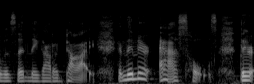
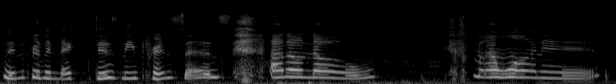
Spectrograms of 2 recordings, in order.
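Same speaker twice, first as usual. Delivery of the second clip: whiny wish; 7 semitones higher, slower than usual. Real, not acted.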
